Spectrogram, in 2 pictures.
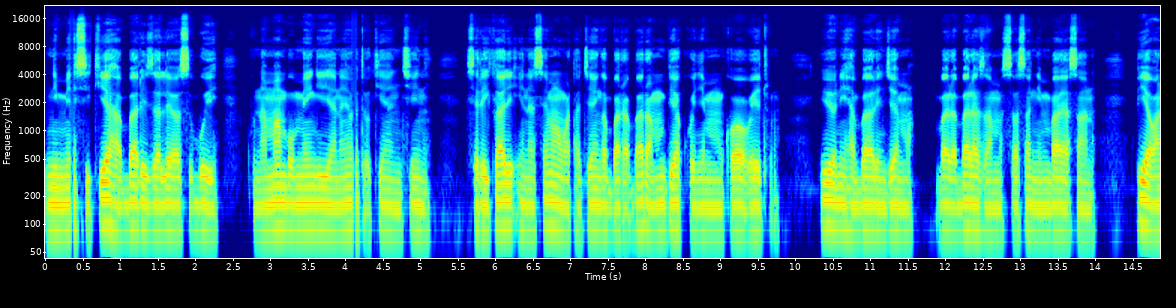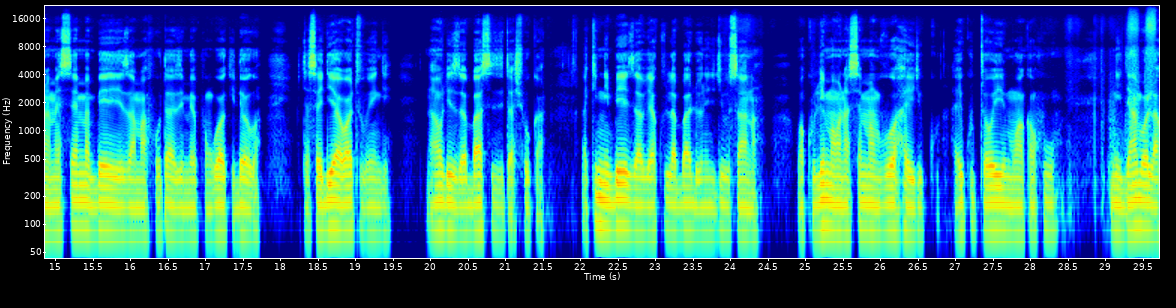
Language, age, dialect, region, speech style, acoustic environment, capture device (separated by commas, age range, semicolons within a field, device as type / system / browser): Swahili, 25-34, Kenya - Nairobi Sheng-influenced, Kenya, relaxed, silence, mobile / Linux / Chrome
